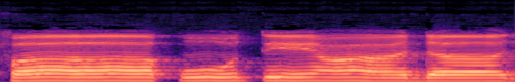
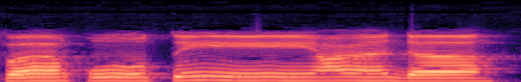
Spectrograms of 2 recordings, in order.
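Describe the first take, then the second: First: The syllable fa is drawn out long. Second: The syllable ti is drawn out long. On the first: "Jangan baca faqti'a da, jadi fa jadi panjang" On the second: "ti pula jadi panjang"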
